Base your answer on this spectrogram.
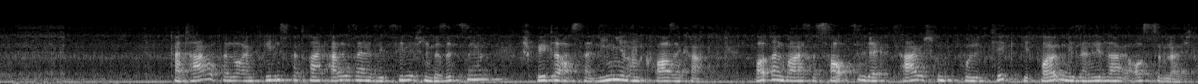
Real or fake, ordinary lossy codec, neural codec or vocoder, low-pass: fake; Opus, 24 kbps; codec, 16 kHz, 8 kbps, FunCodec, trained on LibriTTS, 25 frames a second; 7.2 kHz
